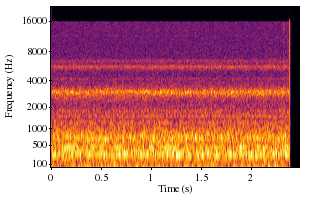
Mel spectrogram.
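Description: Steady room hum and hiss, even and unchanging, with no distinct events.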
